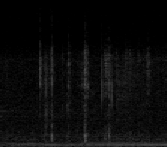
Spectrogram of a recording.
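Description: Soft crinkling and a few light plastic crackles, brief and close, over a faint steady hum.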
